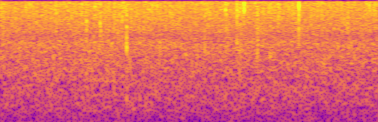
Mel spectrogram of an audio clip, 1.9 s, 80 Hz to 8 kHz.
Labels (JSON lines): {"label": "biophony", "recorder": "SoundTrap 300"}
